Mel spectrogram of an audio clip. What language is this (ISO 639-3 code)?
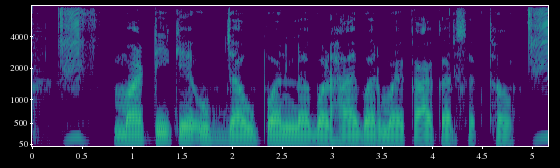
hne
